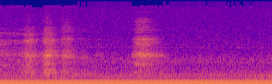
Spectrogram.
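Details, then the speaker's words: Pet snoring: two soft, noisy snorting breaths over a steady low room hum. "You can hear Rue snoring, but she is."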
